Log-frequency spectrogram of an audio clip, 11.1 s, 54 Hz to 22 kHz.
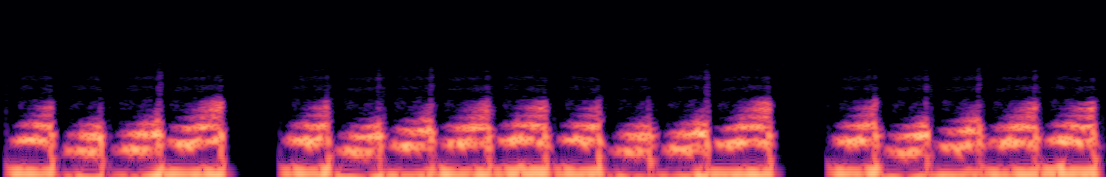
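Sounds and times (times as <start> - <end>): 
bass with chorus effect: 0.1 - 7.7, 8.3 - 11.0.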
